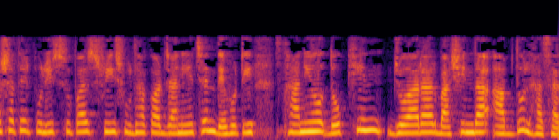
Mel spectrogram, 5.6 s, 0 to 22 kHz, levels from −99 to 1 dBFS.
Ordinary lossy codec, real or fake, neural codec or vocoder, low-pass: none; real; none; 7.2 kHz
